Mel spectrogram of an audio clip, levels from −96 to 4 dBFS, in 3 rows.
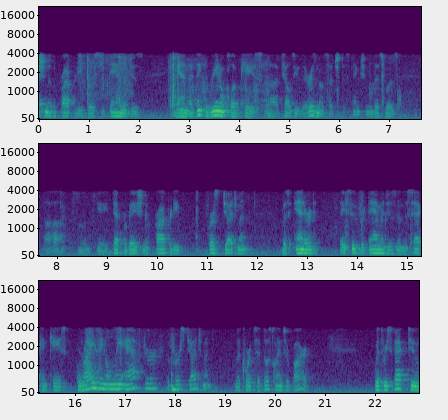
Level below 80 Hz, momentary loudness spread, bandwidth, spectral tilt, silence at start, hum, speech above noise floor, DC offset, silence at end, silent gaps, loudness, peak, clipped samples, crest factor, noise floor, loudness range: -60 dBFS; 17 LU; 4.2 kHz; -7 dB/octave; 0 s; none; 22 dB; under 0.1%; 0 s; none; -38 LUFS; -16 dBFS; under 0.1%; 22 dB; -58 dBFS; 10 LU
